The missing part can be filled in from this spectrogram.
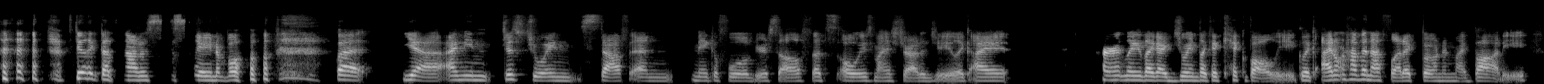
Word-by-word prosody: I 295 +2 +5 0.5
feel 280 0 +7
like 265 - 0
that's 220 -1 +3
not 200 -1 +5
as 195 0 -3
sustainable, 190 0 +1 0.9
but 210 -4 +5 0.4
yeah, 195 -6 +3
I 200 - +5
mean, 205 -2 -3
just 230 0 0
join 175 -2 -4
stuff 165 +1 -2
and 165 -1 -6 0.2
make 175 -2 -7
a - - -5
fool 170 -1 -5
of 160 - -7
yourself, 165 0 -5
that's 180 -1 -6
always 170 0 -3
my 165 -1 -6
strategy, 155 - -5
like, 80 - -5
I 170 0 +1 1.0
currently, 205 -1 +5
like, 190 -1 +4
I 180 -2 +5
joined, 185 +2 -1
like, 185 - +2
a 185 - +4
kickball 180 -7 -2
league, - - -8
like, 190 -2 0
I 190 +2 +6
don't 220 +2 0
have 230 0 +3
an 220 - +5
athletic 175 -3 +1
bone 170 -1 -2
in 165 0 -10
my 145 -2 -8
body, 160 +1 -3
180 Hz, 170 wpm, -23 LUFS, 170-200 Hz, 1.0 s, feel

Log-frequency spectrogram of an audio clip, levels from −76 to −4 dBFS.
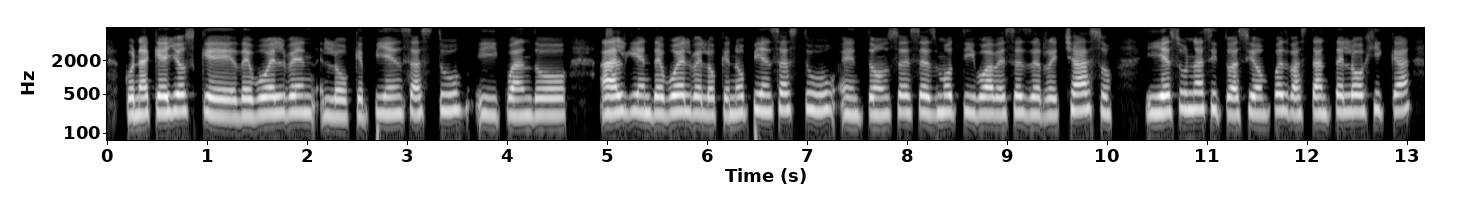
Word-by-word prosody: con 215 +1 +2
aquellos 235 +2 +4
que 205 -4 +2
devuelven 225 +3 +2
lo 200 -1 -2
que 205 +1 -4
piensas 225 +2 -3
tú. 250 +1 -2
Y 215 -1 -6
cuando 210 +1 -1 0.3
alguien 230 +1 +3
devuelve 230 +1 +2
lo 215 -1 -2
que 215 - -4
no 225 +1 -2
piensas 255 +1 -1
tú, 260 0 -2
entonces, 220 +2 -3
es 225 -1 +1
motivo 235 -1 -1
a 220 - +4
veces 225 +1 -1
de 220 0 0
rechazo. 230 +3 -1 0.3
Y 230 0 +2
es 240 +2 +5
una 265 0 +1
situación, 225 -3 -1
pues, 250 0 +1
bastante 225 +1 -1
lógica, 245 +1 -1
225 Hz, 140 wpm, -18 LUFS, 215-245 Hz, 0.3 s, es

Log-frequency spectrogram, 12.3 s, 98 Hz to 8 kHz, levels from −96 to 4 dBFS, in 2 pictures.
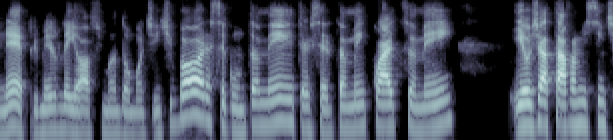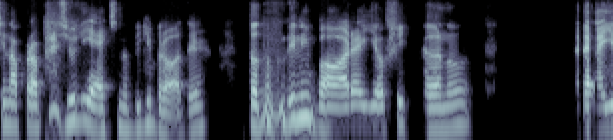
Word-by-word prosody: né. 150 +4 +5
1º 130 +1 -9
layoff 130 -2 -2
mandou 120 -1 -11
um - - -15
monte 120 0 -12
de - - -14
gente 125 +6 -10
embora; 205 +3 +5
2º 135 -6 -9
também; 165 +4 -1
3º 130 -5 -7
também; 145 +2 -5
4º 155 0 +5
também. 155 +4 -2 0.6
E 150 - +3
eu 160 +1 +5
já 155 - +8
estava 160 0 +7
me 165 - -8
sentindo 160 -1 -5
a 150 - 0
própria 150 -1 -1
Juliette 165 -6 -2
no 140 - -12
Big 140 +4 -12
Brother, 145 -2 -6 0.4
todo 155 -1 0
mundo 175 - -8
indo 195 +1 -1
embora 145 -6 +1
e 145 -1 -10
eu 145 0 -3
ficando. 145 0 -6 1.1
É, 140 -1 +5
e, 145 - 0
150 Hz, 175 wpm, -23 LUFS, 140-160 Hz, 1.1 s, já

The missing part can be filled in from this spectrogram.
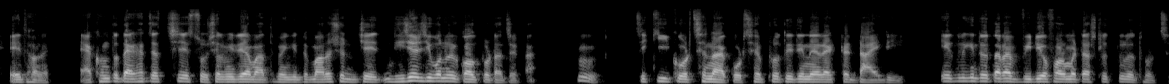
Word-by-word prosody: এই 115 - +3
ধরনের। 95 -7 -5 0.4
এখন 140 +6 -3
তো - - +1
দেখা 130 +2 +3
যাচ্ছে, 135 +3 -2 0.2
সোশ্যাল 120 0 -1
মিডিয়ার 120 0 +4
মাধ্যমে 115 +1 -2
কিন্তু 115 +1 -4
মানুষের 125 +3 0
যে 130 - +4 0.3
নিজের 165 +6 +5
জীবনের 150 -2 +3
গল্পটা 115 -2 +1
যেটা, - - -10 0.5
হুম? - - -4 0.5
যে 130 - -3
কি 150 - -1 0.2
করছে 125 +2 +1
না 115 - +7
করছে 110 +3 -3
প্রতিদিনের 120 -2 +2
একটা 115 - -5 0.2
ডায়রি। 100 -2 -3 0.5
এগুলো 150 +1 -2
কিন্তু 150 -1 +1
তারা 140 0 +6 0.2
ভিডিও 130 +2 +3
ফরমেট 125 -1 +3
এ - - +4
আসলে 125 +2 -8
তুলে 125 -3 -3
ধরছে। 95 -5 -13
125 Hz, 175 wpm, -25 LUFS, 115-135 Hz, 0.5 s, না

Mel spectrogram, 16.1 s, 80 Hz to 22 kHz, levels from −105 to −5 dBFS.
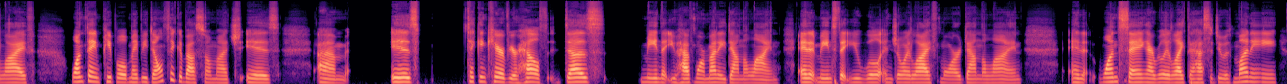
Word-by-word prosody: life 170 -1 +1 0.5
one 210 0 +4
thing 220 -3 +4
people 190 -4 -1
maybe 190 +1 -3
don't 190 +6 -1
think 295 -6 -5
about 175 -6 +1
so 175 - -3
much 165 -1 -5
is, 170 -2 -1 0.5
um 165 -5 0 0.6
is 200 0 +5 0.6
taking 215 -1 -2
care 210 -1 +4
of 185 - -3
your 165 -1 +1
health 195 -2 +3 0.2
does 200 0 +4 0.4
mean 190 -1 0
that 175 - -2
you 180 - -5
have 175 +1 +3
more 180 - -2
money 180 0 +1
down 160 -1 -2
the 160 - -7
line, 150 -2 -2 0.2
and 185 0 +6
it 185 - 0
means 180 -1 0
that - - +2
you 180 0 -8
will 175 +1 -2
enjoy 175 0 -4
life 170 0 +2
more 160 -1 -5
down 165 +1 -2
the 160 - -6
line, 160 -1 -4 0.6
and 180 -2 -3
one 200 +3 +2
saying 185 -4 +4
I 180 - +4
really 175 0 -2
like 175 0 +2
that 170 - -5
has 170 0 -1
to 180 - -7
do 185 - -7
with 175 0 -8
money 195 -2 -1
180 Hz, 195 wpm, -25 LUFS, 170-195 Hz, 0.6 s, and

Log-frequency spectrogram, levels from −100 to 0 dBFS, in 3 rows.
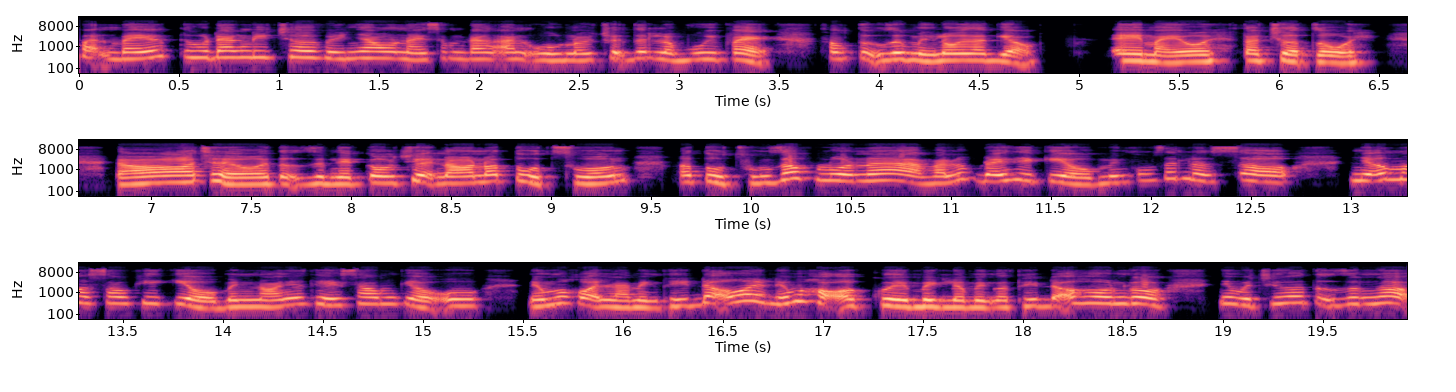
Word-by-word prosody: bạn - - -4
bè 265 +2 +3
các 340 - -9
thứ 305 0 -3
đang 310 0 +1
đi 310 0 -5
chơi 305 -1 +1
với 275 -2 -3
nhau 285 0 +1
này, 245 -2 -2
xong 265 +2 -11
đang 260 0 -2
ăn 260 - -2
uống 230 -1 -3
nói 225 0 -2
chuyện 255 +2 -3
rất 280 0 -2
là 245 -2 -1
vui 250 +3 -5
vẻ, 215 -6 +2 0.3
xong 270 -1 -2
tự - - -4
dưng 255 -1 +4
mình 215 -2 +1
lôi 230 0 +4
ra, 230 - +2
kiểu: 200 - +1 0.4
"Ê 225 0 +2
mày 195 -3 0
ơi, 200 +2 +4
tao 225 -1 0
trượt 205 -3 +2
rồi." 180 -2 +3 0.4
Đó, 240 +5 +6
trời 295 - +3
ơi! 210 +1 +3
Tự 220 - -4
dưng 225 -1 -2
cái 215 - +1
câu 240 -1 +4
chuyện 270 -5 +2
nó 230 +1 +5
nó 275 +2 +3
tụt 275 -5 -1
xuống 230 +4 +1 0.3
nó 265 - 0
tụt 260 -2 -1
xuống 235 +1 -5
dốc 360 +8 +3
luôn 295 -2 +3
á, 295 -4 +4
và 235 - 0
lúc 350 - -5
đấy 280 0 +3
thì, - - -3
kiểu, 245 -7 +1
mình 245 +2 -4
cũng 305 +2 -12
rất 370 +3 -9
là 310 -6 -2
sợ, 275 -3 0 0.3
nhỡ 305 +1 +2
mà 335 -1 -1
sau 305 -1 -3
khi, 300 -1 -11
kiểu, 235 -10 +2
mình 220 +3 -3
nói 215 0 -1
như 275 +2 0
thế 260 -3 +1
xong, 290 -1 0
kiểu, - - +1
ừ, 480 0 0 0.3
nếu 230 - 0
mà, 315 +5 -1
gọi 280 - +3
là, 210 -2 -2
mình 205 -2 -3
thấy 230 - -4
đỡ 255 +7 0
ấy, 395 -1 +3
nếu 295 +1 0
mà 385 - 0
họ 230 - +4
cười 245 -3 +6
mình 220 -1 +1
là 210 - 0
mình 205 -1 -2
còn 210 0 -4
thấy 235 0 -5
đỡ 235 - 0
hơn 310 -1 +1
cơ. 295 -2 +6 0.3
Nhưng 300 -2 -4
mà 250 - 0
chứa 315 +5 -3
tự 230 - -7
dưng 290 0 -3
á, 325 0 +4
260 Hz, 300 wpm, -17 LUFS, 225-300 Hz, 0.4 s, Đó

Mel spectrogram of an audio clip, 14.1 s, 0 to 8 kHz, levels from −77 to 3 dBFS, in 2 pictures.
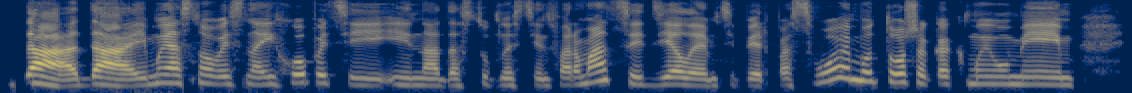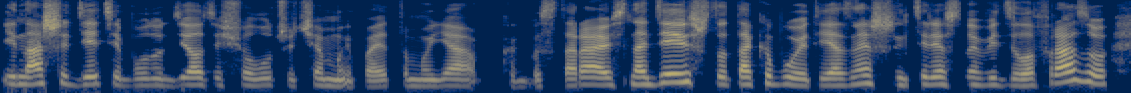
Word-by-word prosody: Да, 215 -8 +9
да, 170 -2 +7
и 170 - -1
мы, 230 +4 +2
основываясь 220 -3 -1
на 190 -2 -2
их 195 +1 -5
опыте 235 - -3 0.2
и 190 - -6
на 175 -1 -3
доступности 170 +1 -8
информации, 190 - -1
делаем 180 -2 0
теперь 160 - -5
по-своему, 275 - -2
тоже 250 -4 0
как 205 0 -5
мы 205 -1 -7
умеем, 195 -2 0 0.3
и 200 - -5
наши 210 +2 +4
дети 195 +3 -2
будут 170 +1 -12
делать 185 +3 -2
ещё 180 -1 -6
лучше, 170 -1 -9
чем 170 +1 -5
мы. 155 - -9
Поэтому 155 +2 -8
я, 160 +1 -3 0.2
как 140 - -22
бы, 140 - -17
стараюсь, 180 +3 +2
надеюсь, 240 +6 +4
что 195 - 0
так 195 +3 -1
и - - -2
будет. 190 -5 -4
Я, 170 0 0
знаешь, 215 +4 -1
интересную 190 +1 -3
видела 165 -2 -4
фразу, 240 - +1
190 Hz, 180 wpm, -23 LUFS, 170-210 Hz, 0.3 s, Да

